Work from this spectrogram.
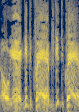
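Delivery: high, loud mock voice.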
